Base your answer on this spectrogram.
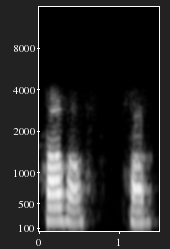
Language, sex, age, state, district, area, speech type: Marathi, female, 30-45, Maharashtra, Yavatmal, rural, conversation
